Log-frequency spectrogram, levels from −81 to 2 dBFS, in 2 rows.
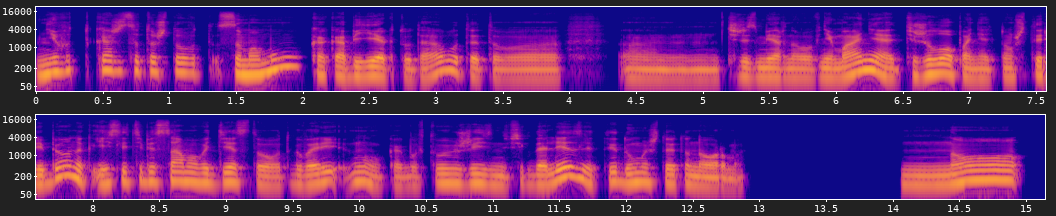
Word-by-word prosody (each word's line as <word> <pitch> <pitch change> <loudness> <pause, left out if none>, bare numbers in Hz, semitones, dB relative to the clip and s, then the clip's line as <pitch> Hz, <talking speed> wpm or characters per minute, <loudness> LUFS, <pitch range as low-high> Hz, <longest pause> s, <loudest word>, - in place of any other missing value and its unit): Мне 135 +5 +3
вот 175 +3 -7
кажется 170 -1 -1
то, 165 -1 -1
что, 155 -1 -1
вот 145 -1 -9
самому 160 - +3
как 120 - -3
объекту, 110 -2 +3
да, 100 +9 -2
вот, 165 -2 -1
этого, 95 -1 -2 0.4
э, - - -16
м, 90 -1 -4
чрезмерного 105 -2 0
внимания 115 - +4
тяжело 130 +6 +2
понять, 100 -4 -2
потому 105 0 -5
что - - -8
ты 115 - +3
ребенок, 160 - +1
и - - -5
если 120 +4 -1
тебе 135 +1 -4
с 130 - -3
самого 135 -2 +1
детства 125 -1 -1
вот 100 0 -2
говори 115 +6 +1
ну, 135 -8 -3
как 95 0 -7
бы 100 - -7
в 95 - -17
твою 120 0 -1
жизнь 115 -4 -2
всегда 110 +3 0
лезли, 175 - +4
ты 135 - -4
думаешь, 130 0 -1
что 120 - -2
это 115 0 -2
норма. 95 -5 -1 1.2
Но, 130 +10 +2
115 Hz, 175 wpm, -23 LUFS, 100-140 Hz, 1.2 s, внимания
